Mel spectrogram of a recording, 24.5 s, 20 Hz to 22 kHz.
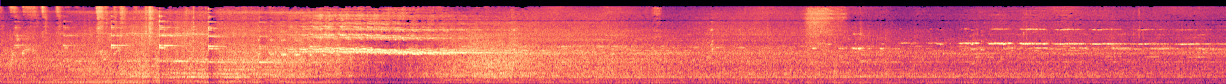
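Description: Metra commuter train arriving at a station: the F40PH-2 diesel locomotive comes by, then stainless-steel bilevel coaches roll past with a steady rumble of wheels on rail. High wheel squeals sound as the train slows, a gliding one about a third of the way in and steadier ones through the last third.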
